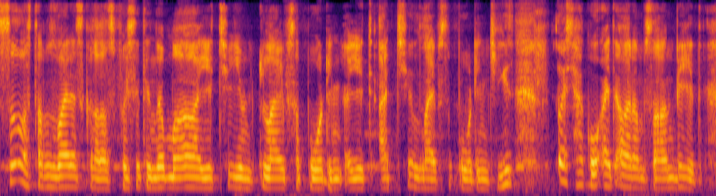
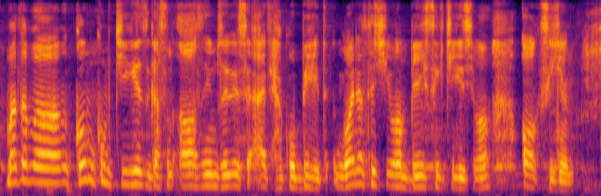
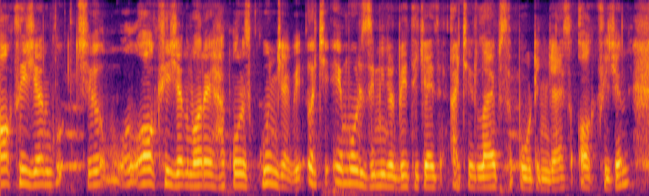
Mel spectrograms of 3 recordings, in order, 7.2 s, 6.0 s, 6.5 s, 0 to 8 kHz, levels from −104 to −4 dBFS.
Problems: background sounds at intervals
